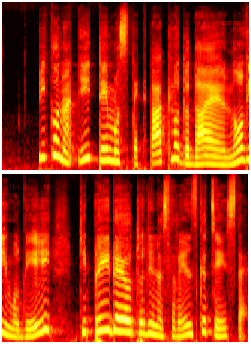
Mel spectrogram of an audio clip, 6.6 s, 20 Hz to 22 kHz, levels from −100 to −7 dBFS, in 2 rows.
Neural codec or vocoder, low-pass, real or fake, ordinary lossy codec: codec, 44.1 kHz, 1.7 kbps, Pupu-Codec; none; fake; none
